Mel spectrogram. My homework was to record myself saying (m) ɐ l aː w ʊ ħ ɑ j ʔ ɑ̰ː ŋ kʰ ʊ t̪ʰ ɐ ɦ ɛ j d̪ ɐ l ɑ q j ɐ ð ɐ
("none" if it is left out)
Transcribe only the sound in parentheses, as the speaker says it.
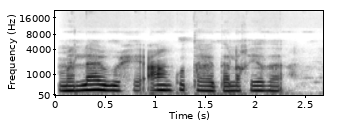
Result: m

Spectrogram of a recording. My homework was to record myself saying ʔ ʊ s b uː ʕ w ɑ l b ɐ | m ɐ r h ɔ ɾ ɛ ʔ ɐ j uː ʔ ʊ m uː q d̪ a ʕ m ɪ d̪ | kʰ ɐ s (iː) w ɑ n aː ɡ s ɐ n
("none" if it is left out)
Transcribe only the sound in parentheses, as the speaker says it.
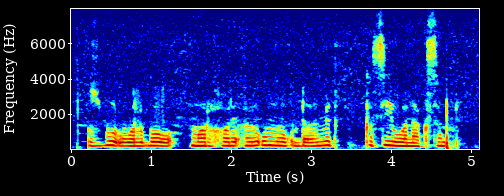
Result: iː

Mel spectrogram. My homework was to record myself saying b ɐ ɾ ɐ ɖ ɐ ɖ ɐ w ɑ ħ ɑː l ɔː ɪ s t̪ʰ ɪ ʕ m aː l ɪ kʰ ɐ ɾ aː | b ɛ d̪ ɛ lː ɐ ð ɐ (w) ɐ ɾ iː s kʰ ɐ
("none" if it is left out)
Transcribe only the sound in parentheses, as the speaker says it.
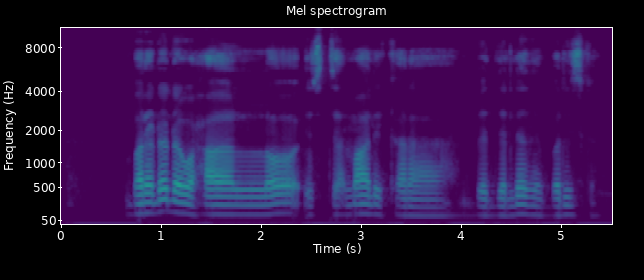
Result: b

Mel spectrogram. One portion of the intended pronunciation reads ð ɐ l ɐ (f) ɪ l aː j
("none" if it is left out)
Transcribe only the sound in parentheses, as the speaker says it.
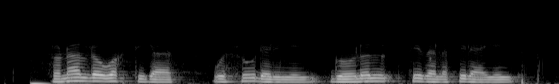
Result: f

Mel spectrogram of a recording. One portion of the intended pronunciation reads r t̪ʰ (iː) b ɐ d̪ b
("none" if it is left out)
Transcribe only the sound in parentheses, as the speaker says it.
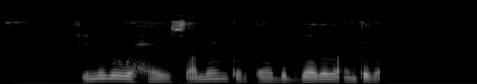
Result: aː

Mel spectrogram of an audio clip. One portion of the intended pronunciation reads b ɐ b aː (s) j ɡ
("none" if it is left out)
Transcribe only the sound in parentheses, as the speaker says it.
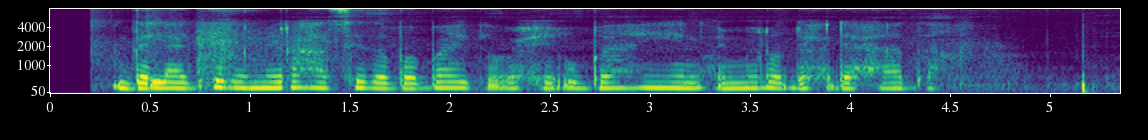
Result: none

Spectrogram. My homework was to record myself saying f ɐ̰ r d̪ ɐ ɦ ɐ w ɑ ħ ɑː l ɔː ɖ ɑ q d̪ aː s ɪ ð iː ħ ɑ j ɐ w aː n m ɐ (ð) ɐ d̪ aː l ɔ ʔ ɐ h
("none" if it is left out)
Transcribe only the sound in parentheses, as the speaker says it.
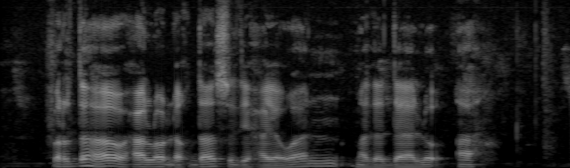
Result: ð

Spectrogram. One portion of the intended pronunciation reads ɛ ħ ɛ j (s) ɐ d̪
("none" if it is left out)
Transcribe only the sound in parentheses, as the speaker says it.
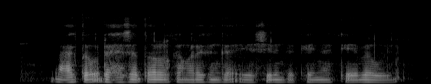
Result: s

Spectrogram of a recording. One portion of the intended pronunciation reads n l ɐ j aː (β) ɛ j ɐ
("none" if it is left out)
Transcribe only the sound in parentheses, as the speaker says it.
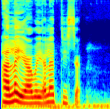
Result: β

